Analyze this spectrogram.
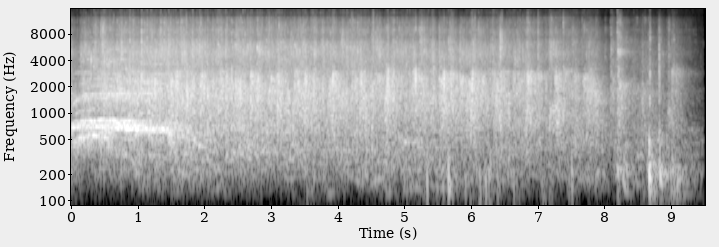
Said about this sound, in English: Such amazing stories. Let's continue this round of applause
